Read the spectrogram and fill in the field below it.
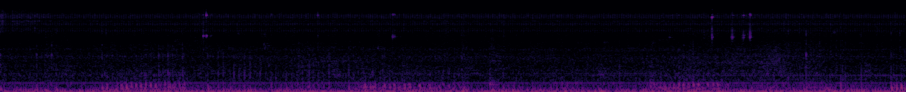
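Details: Barnaby, a house cat, purrs while suckling on his beloved teddy bear Boo indoors; a soft, steady low rumble runs throughout with no clear pauses, plus faint high ticks.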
